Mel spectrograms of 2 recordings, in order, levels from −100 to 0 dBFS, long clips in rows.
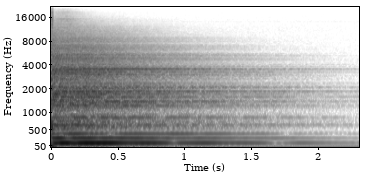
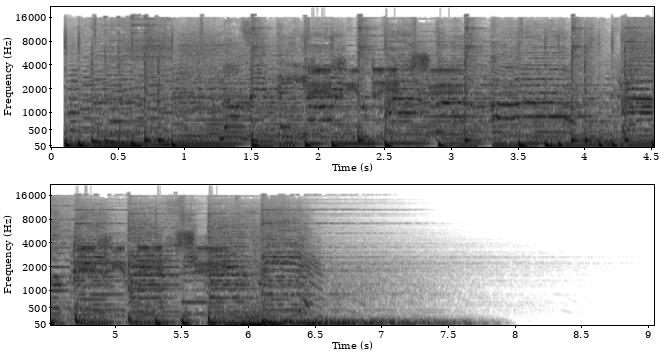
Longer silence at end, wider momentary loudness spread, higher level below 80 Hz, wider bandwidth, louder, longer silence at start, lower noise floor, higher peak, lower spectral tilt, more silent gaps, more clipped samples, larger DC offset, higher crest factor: second, 0.75 s vs 1.4 s; first, 20 LU vs 6 LU; second, -44 dBFS vs -16 dBFS; second, 9.8 kHz vs 18 kHz; second, -15 LUFS vs -12 LUFS; about the same, 0 s vs 0.1 s; second, -50 dBFS vs -89 dBFS; about the same, -2 dBFS vs 0 dBFS; first, -6 dB/octave vs -4 dB/octave; neither; neither; first, 0.2% vs under 0.1%; about the same, 16 dB vs 12 dB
